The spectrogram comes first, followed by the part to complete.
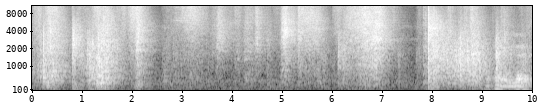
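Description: Heavy brown kraft paper being slit with a long knife and then handled: a series of loud papery swishes and rustles as the blade runs through the sheet and the cut strips are slid and lifted off the table.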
